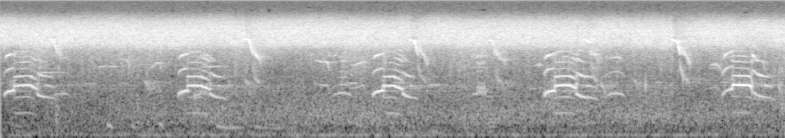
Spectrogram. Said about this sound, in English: You can just hear the health of the ecosystem in all these birds that are mostly gone from New Zealand forests.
